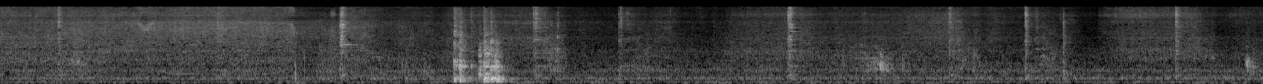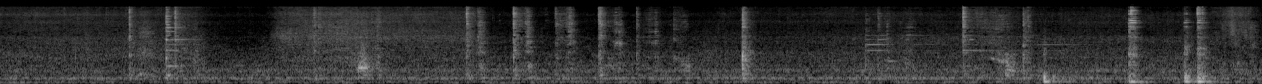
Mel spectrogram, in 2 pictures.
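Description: Mocha coffee stirred in a pot on a stove, with low steady hiss and faint sizzling, broken by scattered light scraping and clinking strikes of a spoon against the pot at irregular intervals.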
